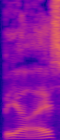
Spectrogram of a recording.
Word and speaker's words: pas: Okay, we write it PAS, okay, but as usual, final S is not pronounced, so it's pas.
